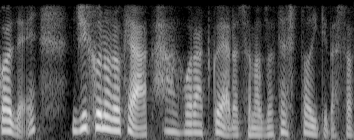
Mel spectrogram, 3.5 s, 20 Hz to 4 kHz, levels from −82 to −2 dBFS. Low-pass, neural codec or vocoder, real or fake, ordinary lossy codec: 3.6 kHz; codec, 16 kHz, 0.3 kbps, FocalCodec; fake; none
